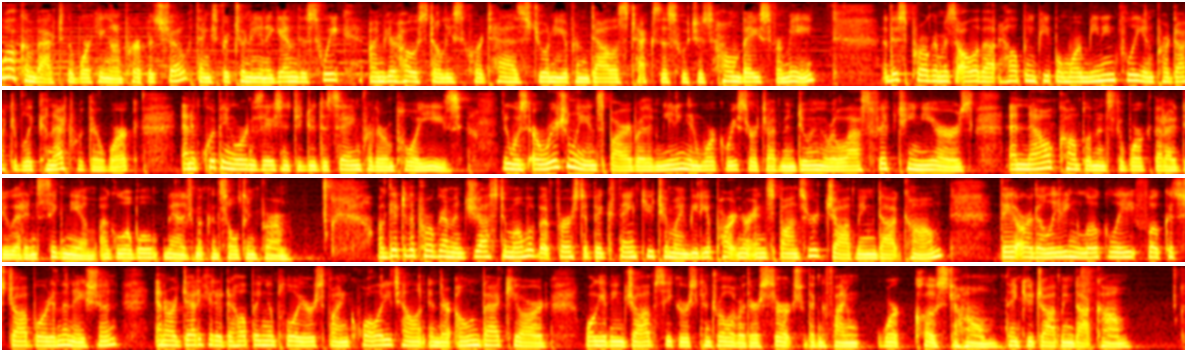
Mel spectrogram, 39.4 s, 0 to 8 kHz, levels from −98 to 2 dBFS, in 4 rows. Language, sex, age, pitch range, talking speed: English, female, 40-59, 145-170 Hz, 235 wpm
